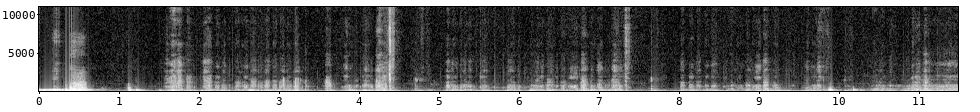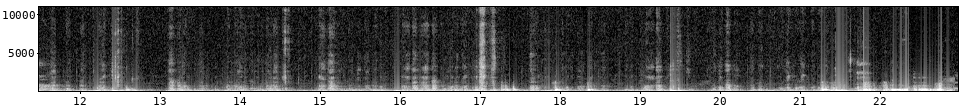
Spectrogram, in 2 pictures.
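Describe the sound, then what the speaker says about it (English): Fountain pen nib scratching across paper in close, quiet detail, with irregular strokes, taps and soft rubbing as words and hatching are written, no talking. "So that nib, not as talkative as what I get with the M600. It's still nice, you can still hear it"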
